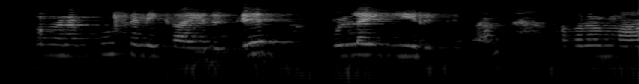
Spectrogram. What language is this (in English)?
Tamil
